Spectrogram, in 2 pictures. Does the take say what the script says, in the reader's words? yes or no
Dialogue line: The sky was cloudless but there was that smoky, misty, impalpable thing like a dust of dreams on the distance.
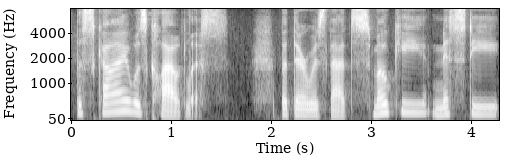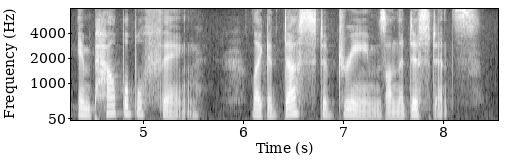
yes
